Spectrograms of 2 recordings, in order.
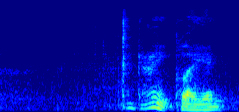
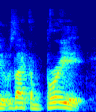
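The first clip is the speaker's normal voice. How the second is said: ordinary talk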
